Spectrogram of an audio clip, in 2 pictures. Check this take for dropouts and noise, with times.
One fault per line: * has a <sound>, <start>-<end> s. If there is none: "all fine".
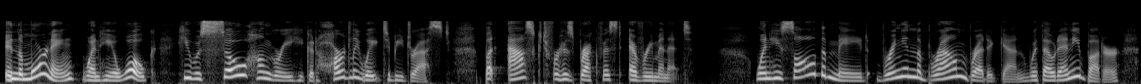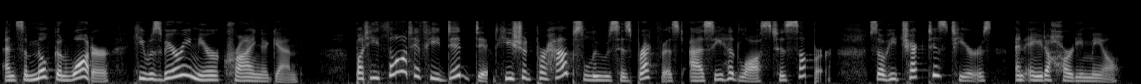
* has a dropout, 16.3-16.3 s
